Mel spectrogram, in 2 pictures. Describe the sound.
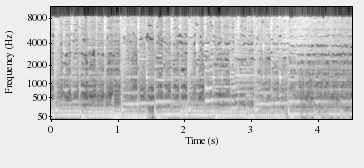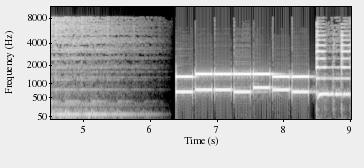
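Touch-tone beeps of a phone number being dialed, a quick run of steady dual-tone beeps that follows a stretch of music fading out.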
